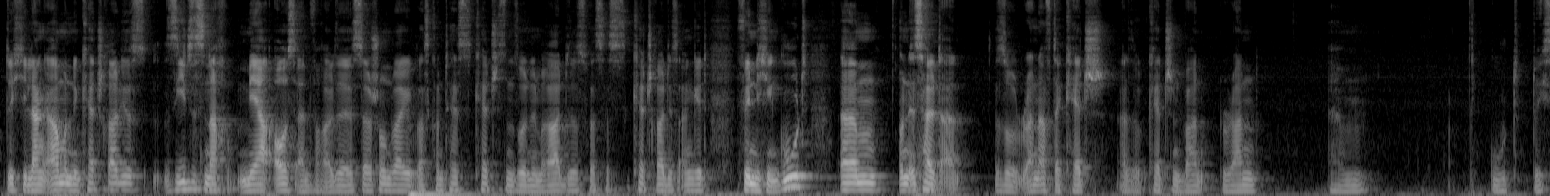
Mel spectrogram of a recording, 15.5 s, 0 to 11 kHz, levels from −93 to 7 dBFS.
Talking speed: 170 wpm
